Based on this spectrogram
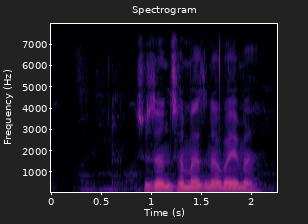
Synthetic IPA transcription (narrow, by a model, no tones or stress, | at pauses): sud͡zʌnsʌmad͡znʌbʱʌjema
